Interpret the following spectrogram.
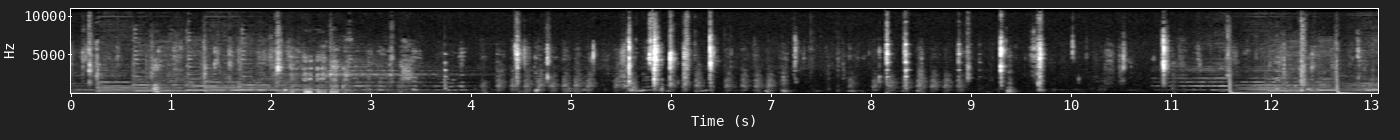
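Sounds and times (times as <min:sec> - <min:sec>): person chewing and swallowing: 0:04.2 - 0:11.0
wet lip and mouth smacks: 0:04.4 - 0:10.6.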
